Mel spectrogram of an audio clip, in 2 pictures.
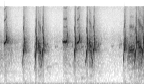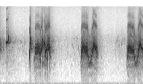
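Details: Loud, rapid rain quail calling from a night hunting recording of batair: tightly spaced doubled and tripled sharp notes, bright and metallic, running almost continuously.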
